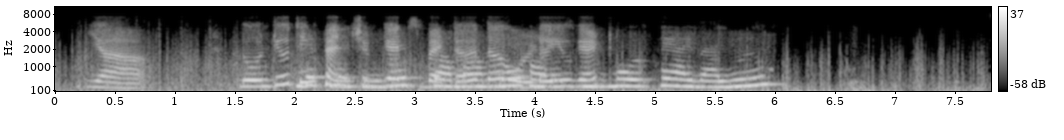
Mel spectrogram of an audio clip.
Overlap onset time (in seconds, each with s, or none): 2.0 s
